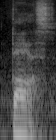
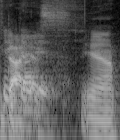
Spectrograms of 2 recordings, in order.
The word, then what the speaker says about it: dais: How high up is the, I've never known how to pronounce it, it is - Dais - Dais, okay - Dias - I always wanna say Dias - D-A-I-S - And is this like a big vaulted hall?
